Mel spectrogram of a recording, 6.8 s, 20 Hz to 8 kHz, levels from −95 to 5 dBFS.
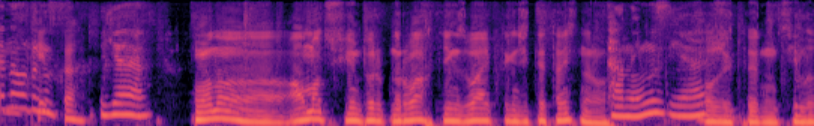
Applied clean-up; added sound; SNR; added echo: neural mask model Resemble Enhance denoiser.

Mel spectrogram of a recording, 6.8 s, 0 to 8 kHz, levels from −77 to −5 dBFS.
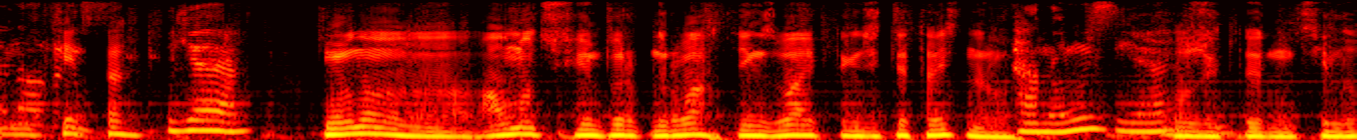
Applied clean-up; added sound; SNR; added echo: neural separator model SepFormer DNS4.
